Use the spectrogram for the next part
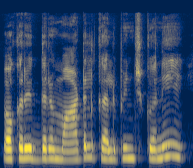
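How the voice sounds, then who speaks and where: A woman narrating a novel in a steady storytelling manner. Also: a little high, fairly quick. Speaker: audiobook narrator.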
